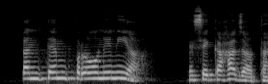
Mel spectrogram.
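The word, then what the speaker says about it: contemporanea: कंटेम्प्रोनिया ऐसे कहा जाता है उसको।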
